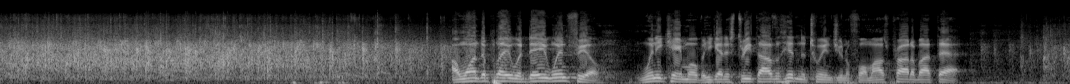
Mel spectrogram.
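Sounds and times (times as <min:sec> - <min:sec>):
audience applause: 0:00.0 - 0:04.5, 0:09.8 - 0:10.6
speech: 0:04.5 - 0:09.7.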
